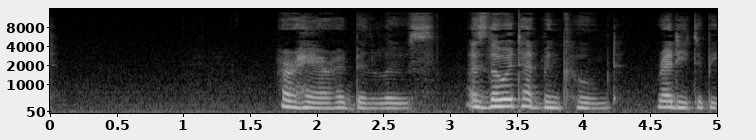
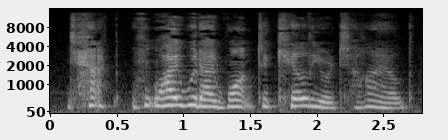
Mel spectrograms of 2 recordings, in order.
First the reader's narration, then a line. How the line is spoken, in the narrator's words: Stephen shouted, his voice finally breaking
